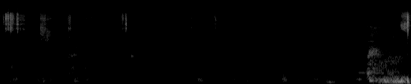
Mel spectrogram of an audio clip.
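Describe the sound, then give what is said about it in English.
Pen scratching on paper while drawing little rectangles, a few faint, brief strokes spaced apart, ending in a louder burst of scribbling. “So I'm just drawing little rectangles to represent shoes because I don't feel like drawing shoes all the way.”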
